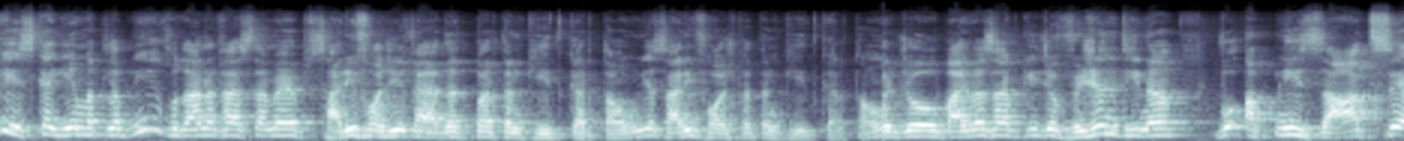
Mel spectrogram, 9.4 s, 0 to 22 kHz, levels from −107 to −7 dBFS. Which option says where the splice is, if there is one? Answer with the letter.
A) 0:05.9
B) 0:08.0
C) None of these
A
